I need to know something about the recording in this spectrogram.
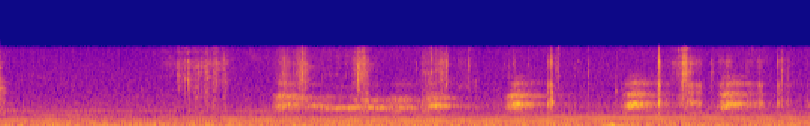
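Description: A dog barking repeatedly in short calls, starting about three seconds in, over a steady low hum.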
